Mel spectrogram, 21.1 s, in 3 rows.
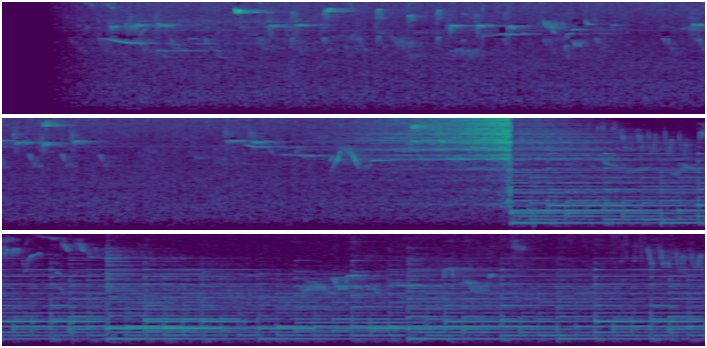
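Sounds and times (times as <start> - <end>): outdoor background hiss: 0.4 - 21.0
wild birds chirping and whistling: 0.8 - 12.1.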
